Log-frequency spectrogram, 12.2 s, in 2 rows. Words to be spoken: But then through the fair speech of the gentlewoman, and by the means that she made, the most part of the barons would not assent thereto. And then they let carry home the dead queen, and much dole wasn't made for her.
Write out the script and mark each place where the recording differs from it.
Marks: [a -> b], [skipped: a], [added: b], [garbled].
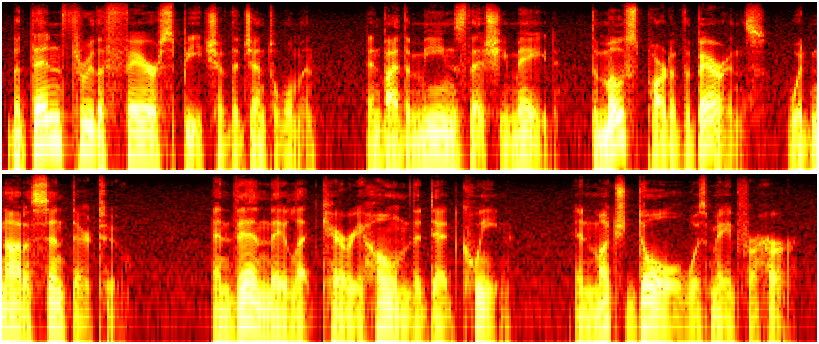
But then through the fair speech of the gentlewoman, and by the means that she made, the most part of the barons would not assent thereto. And then they let carry home the dead queen, and much dole [wasn't -> was] made for her.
